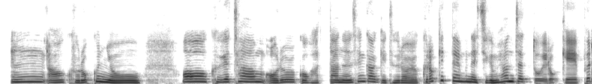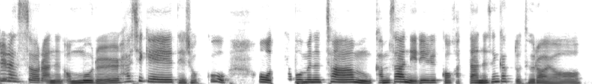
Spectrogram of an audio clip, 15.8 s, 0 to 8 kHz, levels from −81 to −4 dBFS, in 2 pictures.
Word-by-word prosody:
음 230 +1 +1 0.3
아 200 +1 -1
그렇군요. 180 -3 +3 0.6
어 250 0 +3
그게 235 0 -3
참 245 -1 +1
'어려울 215 +6 -1
것 190 -1 -2
같다.'는 195 +3 -1
생각이 255 -6 -3
들어요. 175 -2 -2
그렇기 345 +10 -3
때문에 260 - +2
지금 190 -3 +1
현재 260 0 +2
또 165 0 -5
이렇게 160 -1 -3
프리랜서라는 195 - -1
업무를 160 +1 +2
하시게 245 - -1
되셨고 165 +1 -5 0.4
어 235 - 0
어떻게 205 -2 -1
보면은 220 -1 +1
참 220 - +3
'감사한 200 +4 +3
일일 190 +3 0
것 170 0 -1
같다.'는 165 +3 0
생각도 260 - -4
들어요. 145 -2 -3
195 Hz, 285 characters per minute, -25 LUFS, 170-245 Hz, 0.6 s, 그렇군요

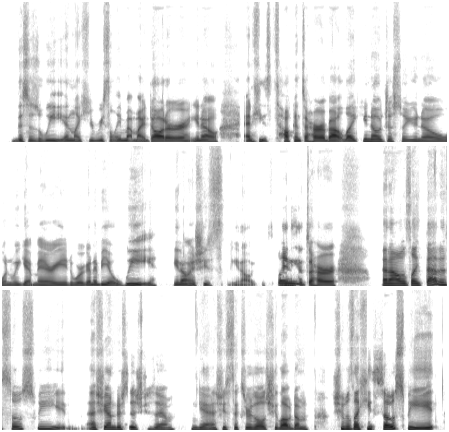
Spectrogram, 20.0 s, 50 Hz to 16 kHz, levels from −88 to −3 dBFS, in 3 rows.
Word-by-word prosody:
"This 170 -1 -5
is 155 -1 -6
we," 150 0 -3
and 150 - -2
like 145 - -6
he 150 - -9
recently 140 -1 -6
met 145 +1 -2
my - - -3
daughter, 150 -2 +3
you - - -5
know, 145 - 0 0.4
and 150 - 0
he's 155 0 -6
talking 165 -2 0
to 150 - -2
her 155 0 +4
about 145 -1 +4
like, 145 0 +1
"You 215 - -2
know, 200 -2 +1
just 180 -1 -9
so 185 - -7
you 175 0 -5
know, 160 0 -3
when 160 -1 -7
we 160 0 -5
get 160 +1 -5
married 160 0 -2
we're 155 0 -3
going 150 -1 -2
to 150 - -1
be 150 +1 0
a 150 0 -2
we," 165 -1 0 0.2
you 165 - -2
know, 145 -1 +2
and 150 - -3
she's 155 -1 -9
you 250 0 -15
know, 265 - -9 0.2
explaining 230 -4 +1
it 165 - -3
to 170 - +3
her, 160 -1 +4 0.7
and 210 0 +7
I 210 +1 +7
was 220 +1 0
like, 220 -2 +3
"That 245 +7 +5
is 270 -2 +1
so 245 +1 0
sweet," 255 -3 -3 0.3
and 205 -6 0
she 230 - +1
understood, 210 -1 +1
she's, 205 +1 -11
um 185 0 -3 0.3
Yeah, 195 -3 -2
and 180 - -3
she's 200 0 -4
6 190 0 -4
years 185 -1 +1
old, 170 -2 +3
she 175 +2 -5
loved 155 -2 +4
him, 160 +2 -1 0.4
she 255 - -1
was 240 0 +2
like, 235 -1 +7
"He's 235 -1 0
so 225 +2 +7
sweet," 185 - +3
170 Hz, 220 wpm, -24 LUFS, 155-210 Hz, 0.7 s, and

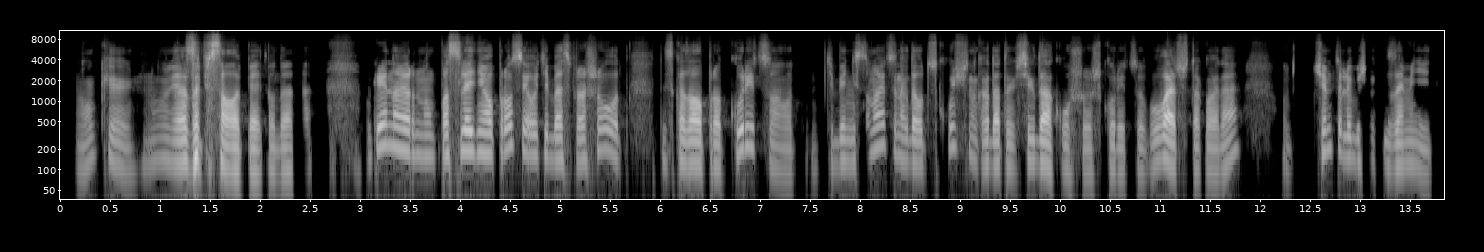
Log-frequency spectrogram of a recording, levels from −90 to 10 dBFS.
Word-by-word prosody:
Окей. 125 -1 -7
Ну 140 +3 -13
я 130 +1 +4
записал 125 -5 +6
опять 100 -1 -1
вот 105 -2 -8
это. 105 0 -2 0.7
Окей, 205 +11 +3
наверно, 190 -7 +2
ну, 155 - -13
последний 180 +3 +4
вопрос 190 +5 +2
я 165 -3 +1
у 165 - -2
тебя 150 -2 0
спрошу. 145 +8 -3
Вот 180 -7 -4 0.3
ты 135 - -18
сказала 130 -1 +4
про 120 -1 -2
курицу 200 - -3
вот. 100 -1 -11 0.3
Тебе 135 +2 -6
не 135 0 -8
становится 220 - -3
иногда 140 -3 -1
вот 125 - -3
скучно, 210 -9 -7
когда 130 0 +1
ты 120 - -7
всегда 135 +1 +3
кушаешь 105 -2 -9
курицу? 105 -2 -10
Бывает 130 -1 +6
же - - -5
такое, 105 0 -5
да? 155 - -5 0.4
Вот - - -21 0.2
чем 185 +2 -1
ты - - -5
любишь 145 -3 -4
это 120 -3 -14
заменить? 120 -5 -4
135 Hz, 185 wpm, -24 LUFS, 120-165 Hz, 0.7 s, записал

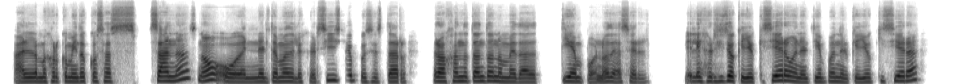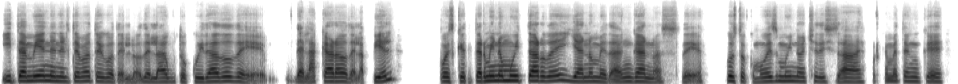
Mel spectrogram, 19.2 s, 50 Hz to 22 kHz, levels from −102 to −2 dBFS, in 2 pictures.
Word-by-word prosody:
a 180 - +1
lo 190 +1 +3
mejor 190 +1 -2
comiendo 195 0 +1
cosas 200 -1 -4
sanas, 235 +8 +2
¿no? 250 +6 +3
O, 185 -1 +3
en 180 +1 0
el 185 - -1
tema 195 +1 +1
del 190 -2 -1
ejercicio, 245 +7 -5
pues, 190 -4 -7
estar 185 0 -1 0.2
trabajando 205 +1 +2
tanto 215 +1 +2
no 200 - +1
me 185 -1 0
da 175 0 0 0.2
tiempo, 190 -2 0
¿no? - - 0
De 190 - 0
hacer 175 -1 -5 0.4
el - - -3
ejercicio 205 +2 +2
que 190 - -1
yo 185 0 +3
quisiera, 230 +6 +3
o, 210 - +1
en 185 - 0
el 175 - -1
tiempo 190 +1 -3
en 195 - -1
el 175 - -3
que 175 - -4
yo 180 +1 0
quisiera. 225 +5 0 0.4
Y 220 - -1
también 225 +1 +5
en 215 -2 +3
el 195 - -3
tema, 210 +2 0
te 205 - -2
digo, 190 -2 0
de - - -6
lo - - -6
del 180 -1 -1
auto 180 +1 -2
cuidado 195 +3 +2
de - - -3 0.2
de - - -2
la - - -3
cara, 195 0 +4
o, - - +1
de - - -5
la - - -6
piel, 225 +11 +1 0.4
pues, 200 -1 0
que 200 - 0
termino 225 +4 +4
muy 235 0 +5
tarde, 225 0 +4
y 250 -2 -3
ya 200 -2 +3
no 200 - 0
me 185 -3 -1
dan 195 - 0
ganas 195 -3 -1
de, - - -5 0.2
justo 215 -3 +1
como 185 +2 -4
es 205 +1 -1
muy 215 0 0
noche, 205 -1 -4
dices: 190 -1 -6
"Ay, 180 0 +1
por - - -20
qué - - -10
me 110 0 -3
tengo 200 -1 -4
que 185 0 -3
200 Hz, 255 wpm, -22 LUFS, 185-215 Hz, 0.4 s, también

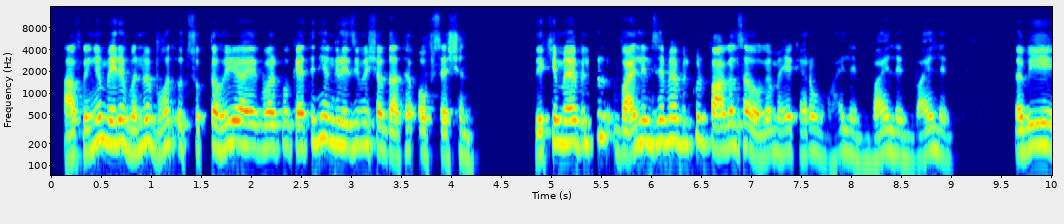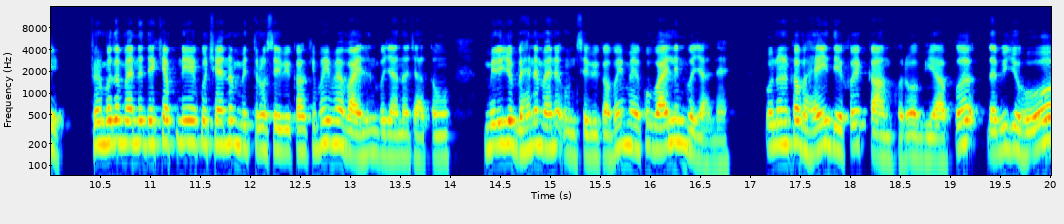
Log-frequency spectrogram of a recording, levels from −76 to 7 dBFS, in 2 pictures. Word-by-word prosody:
आप 140 - +2
कहेंगे 160 +10 0
मेरे 215 -1 +4
मन 155 0 -1
में 220 0 0
बहुत 195 +2 -4
उत्सुकता 465 +4 -2
हुई 175 +5 +2
अ, 205 - +6
एक 185 -1 +3
बार 180 0 +3
को 185 +1 -8
कहते 175 +3 +2
नहीं 240 +3 0
अंग्रेजी 190 -4 -1
में 195 - -4
शब्द 225 +7 0
आता - - 0
है - - -6
ऑब्सेशन। 145 - -4 0.6
देखिए 145 +9 +2
मैं 205 0 +5
बिल्कुल 200 +5 -6
वायलिन 210 +7 +4
से 215 +2 -1
मैं 225 +1 0
बिल्कुल 215 +3 -5
पागल 175 +2 +4
सा 185 - +1
हो - - +2
गया, 145 +2 -4
मैं 150 -1 -8
ये 160 - -1
कह 140 - -5
रहा 160 - -3
हूँ 155 - -12
वायलिन 145 0 -12
वायलिन 145 -1 -5
वायलिन। 155 +5 -5 0.6
तभी 160 +5 +1 0.5
फिर 195 0 +1
मतलब 210 +1 +4
मैंने 205 0 +3
देखे 205 0 +2
अपने 210 0 +2
कुछ 205 -1 -3
है 195 - +6
ना 210 - 0
मित्रों 180 -4 -3
से 165 0 0
भी 155 - -2
कहा 160 +1 0
कि 165 +2 -9
भाई 205 +3 0
मैं 205 -1 +1
वायलिन 140 +1 +2
बजाना 135 -1 -2
चाहता 130 -1 -5
हूँ, 130 0 -6 0.4
मेरी 185 +2 +2
जो 210 - +7
बहन 165 +4 +1
है 195 - +1
मैंने 175 0 +2
उनसे 140 -1 -4
भी 135 0 -5
कहा 135 0 0
भाई 175 - -2
मेरे 185 -3 0
को 190 - -8
वायलिन 185 +5 +3
बजाना 105 +1 -2
है, 110 - -12 0.4
उन्होंने 195 +2 0
कहा 210 0 +4
भाई 160 +4 +2
देखो 170 +1 0
एक 185 0 -4
काम 130 -4 0
करो - - +1
अभी 125 -1 -2
आप, 115 -1 -1 0.4
अभी 145 +4 0
जो 170 -2 +1
हो, 145 +2 +2
180 Hz, 255 wpm, -24 LUFS, 150-205 Hz, 0.6 s, जो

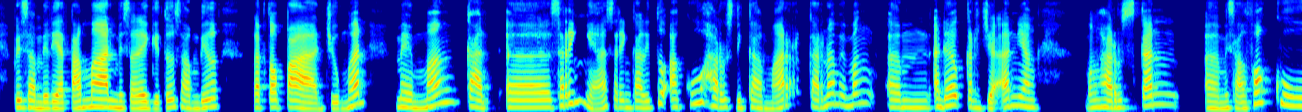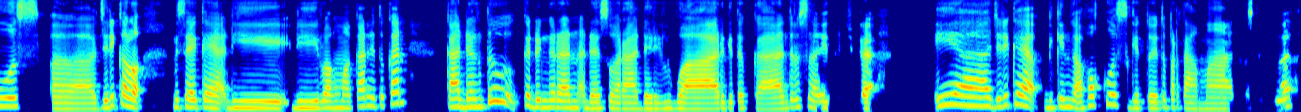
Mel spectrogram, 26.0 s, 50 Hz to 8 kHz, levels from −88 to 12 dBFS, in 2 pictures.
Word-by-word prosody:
bisa 185 -1 +3
sambil 165 -1 +1
lihat 165 -1 +3
taman 200 +3 +7
misalnya 170 -1 +2
gitu, 165 +3 -3
sambil 180 +3 -1 0.3
laptopan. 185 -4 +5
Cuman 165 - +1 0.3
memang 205 - 0
kad 190 -5 +2 0.2
eee, 190 0 +2
seringnya, 260 - -1
sering 185 -2 -5
kali 175 -1 -1
itu 180 - -11
aku 275 +12 -2
harus 195 -4 -1
di 180 -3 -6
kamar 175 -1 -1 0.2
karena 210 +8 -1
memang, 270 +4 -5 0.2
mmm, 185 -1 -4
ada 215 +5 +3
kerjaan 195 +4 -1
yang 205 -3 0 0.5
mengharuskan, 195 +8 0 0.3
eee, 170 -1 0
misal 170 -1 -1
fokus. 235 - 0
Eee, 150 -1 -1
jadi 180 +7 +1
kalau 215 -7 +7 0.3
misalnya 195 0 +1
kayak 175 -3 +2
di 180 0 0 0.5
di 175 +1 0
ruang 175 -1 +1
makan 215 +6 -2
itu 230 - -7
kan 290 +1 +2 0.4
kadang 205 0 +2
tuh 345 -1 +1
kedengeran 190 -6 +1
ada 165 -1 0
suara 160 -2 -1
dari 160 0 -1
luar 150 -2 +4
gitu 160 +1 -2
kan. 145 +1 0
Terus 200 +3 -5
selain 175 -2 -2
itu - - -24 0.2
juga - - +4 0.7
iya, 260 +2 +1 0.3
jadi 205 +5 -2
kayak 260 -4 +4
bikin 200 +3 -3
nggak 165 - +2
fokus 255 +2 -2
gitu. 170 -1 -7
Itu 165 - -8
pertama. 150 -4 -4 0.2
Terus - - -8
kedua, 375 -3 -3
190 Hz, 150 wpm, -24 LUFS, 170-220 Hz, 0.7 s, taman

